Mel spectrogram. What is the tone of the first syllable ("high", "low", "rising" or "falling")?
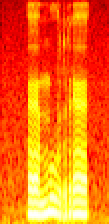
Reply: low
